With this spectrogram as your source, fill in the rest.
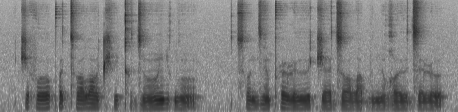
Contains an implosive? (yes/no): no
